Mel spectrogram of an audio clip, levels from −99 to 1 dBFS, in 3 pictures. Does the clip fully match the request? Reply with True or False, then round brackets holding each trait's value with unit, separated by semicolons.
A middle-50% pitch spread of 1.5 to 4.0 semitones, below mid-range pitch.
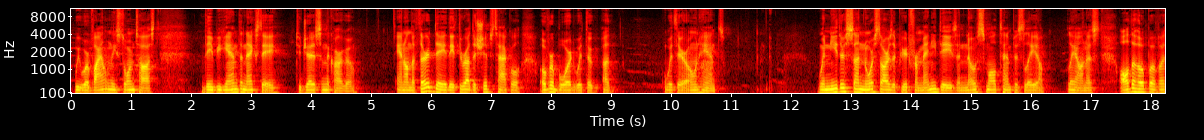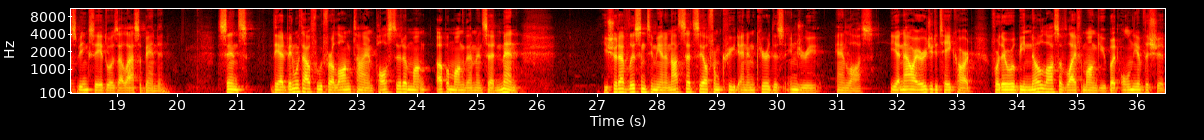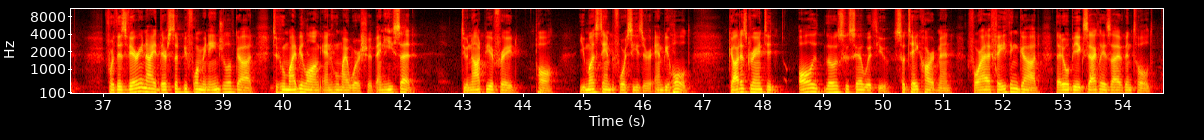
True (2.5 semitones; 110 Hz)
